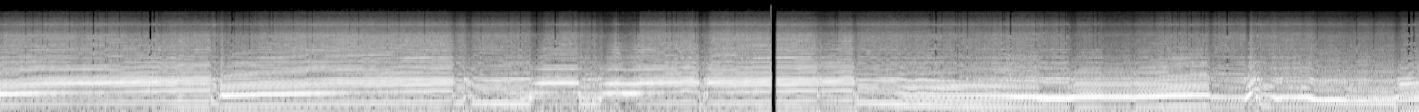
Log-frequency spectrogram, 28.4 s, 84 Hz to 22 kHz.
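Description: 1965 Chevrolet Corvette Stingray's big-block V8 at full race pace, heard from inside the cabin. The engine note rises and falls through the gears, with quick throttle blips on downshifts and a steady drone on the straights. The sound cuts out for a split second about halfway.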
